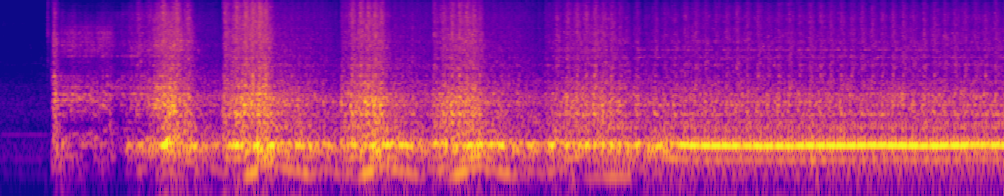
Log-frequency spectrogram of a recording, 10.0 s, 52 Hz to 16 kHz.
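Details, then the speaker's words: Ford F-600 carbureted engine, cold, just after an exhaust pipe weld repair: uneven surging bursts and stumbling on throttle before settling to a steadier idle, with a slight exhaust leak still present; cold carburetor hesitation. "it's cold luck it doesn't lock you try to back off at let idle then get back into it a little bit gotta love carbureted engines"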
